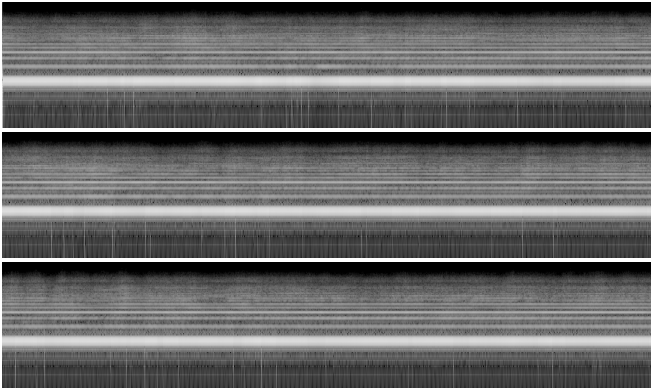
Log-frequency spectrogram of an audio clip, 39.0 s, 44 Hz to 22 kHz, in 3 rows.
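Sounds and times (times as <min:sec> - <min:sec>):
warning siren steady tone: 0:00.0 - 0:38.9.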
